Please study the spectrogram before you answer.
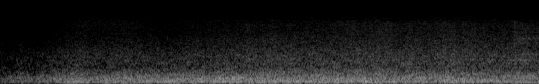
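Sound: ocean waves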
